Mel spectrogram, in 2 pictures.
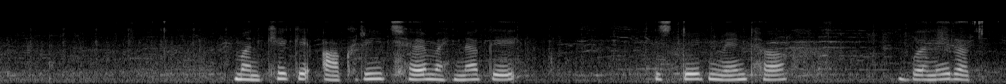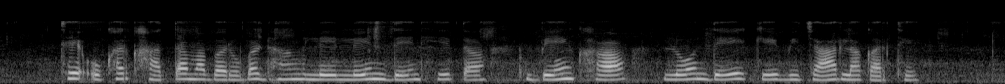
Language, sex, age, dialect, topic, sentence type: Chhattisgarhi, female, 18-24, Western/Budati/Khatahi, banking, statement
